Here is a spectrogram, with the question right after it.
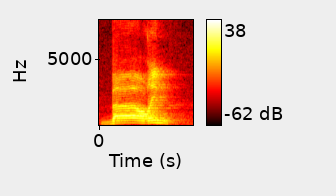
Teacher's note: Gha is high sounding. The double kasra brings the effect down, but still there.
